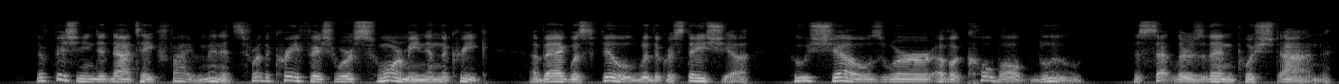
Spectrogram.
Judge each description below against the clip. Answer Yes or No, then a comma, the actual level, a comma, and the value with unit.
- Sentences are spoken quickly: No, average, 150 wpm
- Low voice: Yes, low, 120 Hz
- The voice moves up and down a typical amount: Yes, average, 4.3 semitones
